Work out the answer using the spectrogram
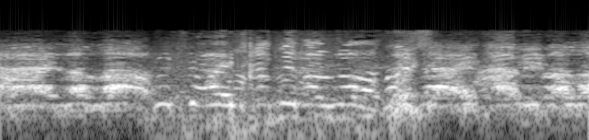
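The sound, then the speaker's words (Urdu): Loud, continuous chanting of slogans by a large crowd at a funeral procession for a journalist in Palestine, many voices shouting together in a steady rhythmic roar. “بڑی سنکھیا میں فلسطینیوں نے بھاگ لیا اور اسرائیل مرد آباد، امریکہ مرد آباد کے نعروں سے پورا واتاورن گونجنے لگا۔”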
